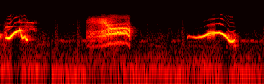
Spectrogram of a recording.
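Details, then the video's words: Black-naped oriole, also called kepodang emas or kepodang jawa, in a lure recording for trapping: two clear fluty whistles that rise and fall, with a harsh nasal grating call between them. "suara pikat dan masteran burung kepodang emas"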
